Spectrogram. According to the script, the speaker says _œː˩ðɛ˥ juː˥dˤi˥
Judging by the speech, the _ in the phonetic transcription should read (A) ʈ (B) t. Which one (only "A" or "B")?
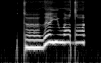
B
